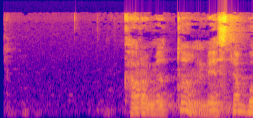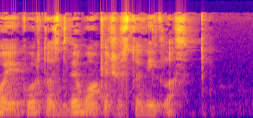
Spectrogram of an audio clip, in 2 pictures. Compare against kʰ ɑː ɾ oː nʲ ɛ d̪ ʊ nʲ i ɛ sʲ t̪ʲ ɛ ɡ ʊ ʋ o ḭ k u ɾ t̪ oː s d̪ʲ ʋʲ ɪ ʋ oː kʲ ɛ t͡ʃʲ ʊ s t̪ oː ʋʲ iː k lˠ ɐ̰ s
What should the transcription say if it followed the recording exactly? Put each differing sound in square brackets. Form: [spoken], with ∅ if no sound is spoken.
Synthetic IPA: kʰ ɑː ɾ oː [mʲ] ɛ [t̪] ʊ [mʲ] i ɛ sʲ t̪ʲ ɛ [b] ʊ ʋ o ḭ k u ɾ t̪ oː s d̪ʲ ʋʲ ɪ ʋ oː kʲ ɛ t͡ʃʲ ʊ s t̪ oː ʋʲ iː k lˠ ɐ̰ s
